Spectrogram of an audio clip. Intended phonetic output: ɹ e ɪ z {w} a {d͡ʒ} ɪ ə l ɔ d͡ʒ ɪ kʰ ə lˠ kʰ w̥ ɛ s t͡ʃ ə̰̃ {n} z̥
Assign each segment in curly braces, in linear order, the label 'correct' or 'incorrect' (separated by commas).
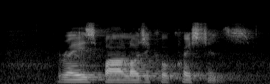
incorrect, incorrect, correct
